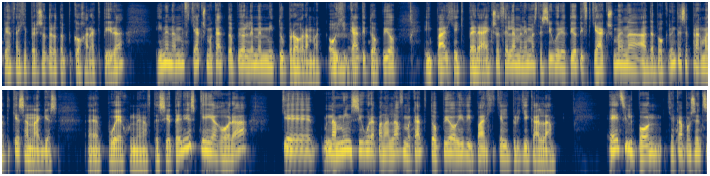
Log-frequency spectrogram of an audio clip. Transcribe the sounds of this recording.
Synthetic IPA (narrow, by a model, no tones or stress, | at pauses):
piɐθɐiçepe̞ɾiso̞t̪e̞ɾot̪o̞piko̞xɐɾɐkt̪iɾɐ | ine̞nɐminft̪çɐksume̞kɐt̪i̥t̪o̞ːpio̞le̞me̞mit̪upɾo̞ɣɾɐ̰mɐ̰o̞çikɐt̪it̪o̞ːpio̞ḭpɐɾçie̞ci̥pe̞ɾɐe̞kso̞θe̞lɐme̞nɐimɐst̪e̞siɣuɾio̞t̪io̞t̪ift̪çɐksume̞nɐ̰ɐ̰nd̪ɐpo̞kɾinet̪e̞se̞pɾɐɣmɐt̪i̥ce̞sɐnɐ̰ɲɟe̞s | pue̞xune̞ɐ̰ft̪e̞sie̞t̪e̞ɾie̞sce̞iɐɣo̞ɾɐ | ce̞nɐminsiɣuɾɐepɐnɐlɐvume̞kɐt̪i̥t̪o̞ːpio̞iðiːpɐɾçice̞lit̪uɾʝikɐlɐ̰ | e̞t͡silipo̞nce̞kɐpo̞se̞t͡si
